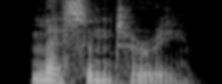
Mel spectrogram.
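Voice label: "mesentery", British English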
